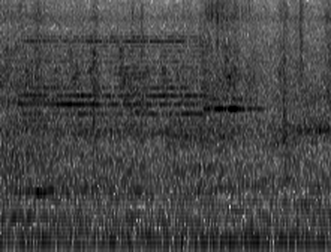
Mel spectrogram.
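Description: Steady low rumble of street traffic, with faint indistinct voices.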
